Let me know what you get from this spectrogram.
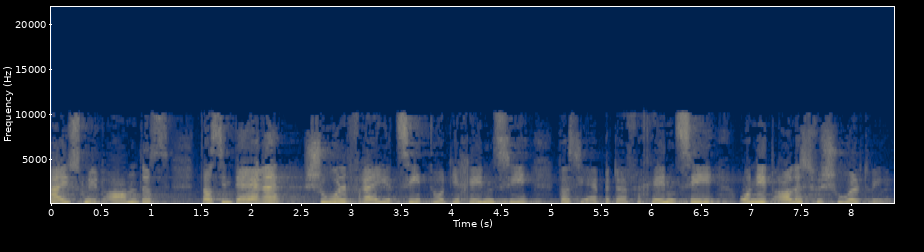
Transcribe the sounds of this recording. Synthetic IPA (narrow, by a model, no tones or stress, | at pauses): æɪstnytʰɑnd̥əs | d̥ɑsɪndɛːʁə | ʃuəlfʁaɪət͡sitvod̥iːχɪntsiːd̥ɑsːiːɛb̥əd̥œɐfəχɪntsiːonɪdɑləsfəʃuəltvɪɐt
